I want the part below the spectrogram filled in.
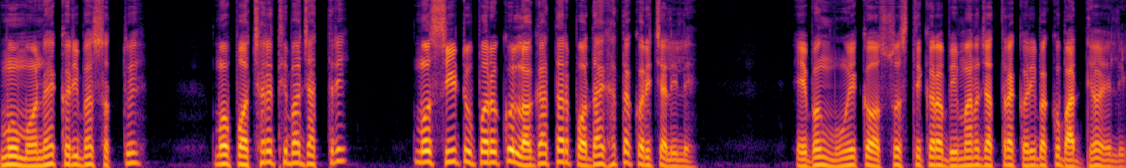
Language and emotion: Odia, sad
